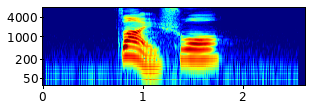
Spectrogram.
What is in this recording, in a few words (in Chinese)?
"再说", Zài shuō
